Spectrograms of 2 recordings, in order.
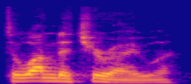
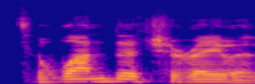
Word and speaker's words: Tawanda Chirewa: Chirewa, Tawanda Chirewa. Tawanda Chirewa, there we go.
